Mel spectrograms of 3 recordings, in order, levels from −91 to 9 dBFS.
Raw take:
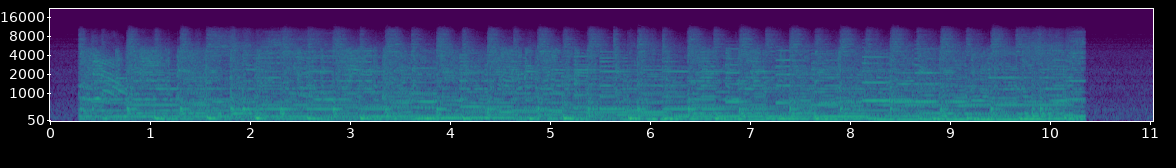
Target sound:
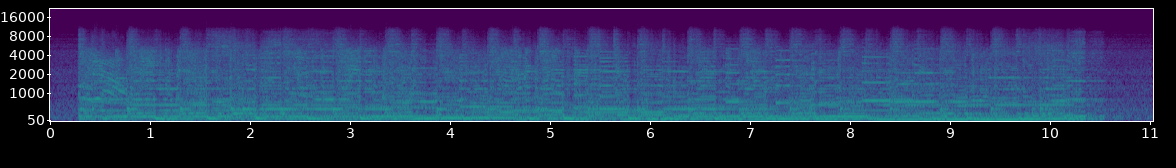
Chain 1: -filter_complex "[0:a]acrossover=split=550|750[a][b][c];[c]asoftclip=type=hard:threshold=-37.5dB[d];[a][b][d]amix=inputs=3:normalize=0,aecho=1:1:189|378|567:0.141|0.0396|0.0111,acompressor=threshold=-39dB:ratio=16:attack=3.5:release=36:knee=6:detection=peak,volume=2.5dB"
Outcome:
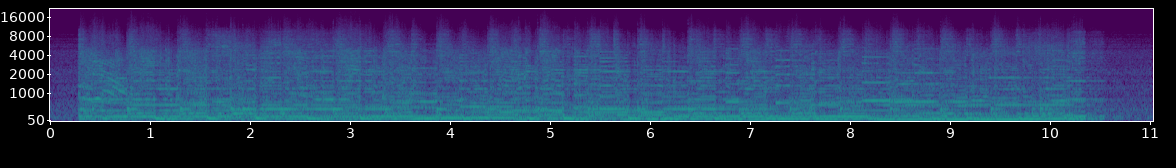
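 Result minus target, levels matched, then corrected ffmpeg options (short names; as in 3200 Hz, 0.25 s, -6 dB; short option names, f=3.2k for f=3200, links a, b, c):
hard clip: distortion +17 dB
-filter_complex "[0:a]acrossover=split=550|750[a][b][c];[c]asoftclip=type=hard:threshold=-31.5dB[d];[a][b][d]amix=inputs=3:normalize=0,aecho=1:1:189|378|567:0.141|0.0396|0.0111,acompressor=threshold=-39dB:ratio=16:attack=3.5:release=36:knee=6:detection=peak,volume=2.5dB"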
